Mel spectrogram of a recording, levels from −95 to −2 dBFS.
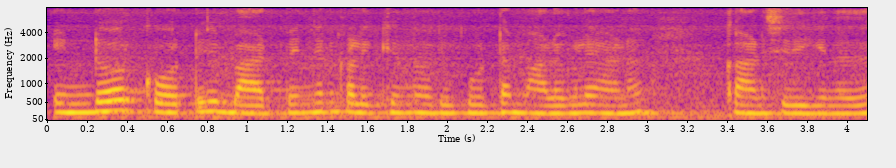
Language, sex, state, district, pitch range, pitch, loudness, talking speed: Malayalam, female, Kerala, Kollam, 215-235 Hz, 225 Hz, -14 LUFS, 130 wpm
